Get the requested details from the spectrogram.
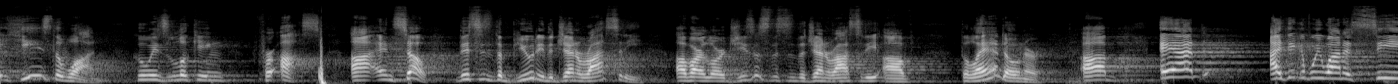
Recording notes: St Francis Catholic parish homily preached by Fr.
